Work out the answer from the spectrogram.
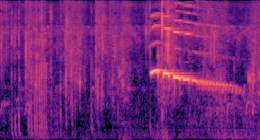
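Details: Ryukyu ruddy kingfisher, locally called hokkaru, calling on Taketomi Island: after a quiet stretch of faint rustling, one long clear whistled note that slides steadily downward with a slight trill, fading out over about a second.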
